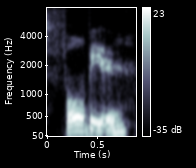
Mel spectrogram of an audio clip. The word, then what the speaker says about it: Vollbier: It's pronounced full beer.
